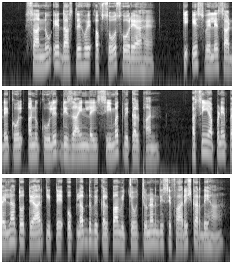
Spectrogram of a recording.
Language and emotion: Punjabi, sad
